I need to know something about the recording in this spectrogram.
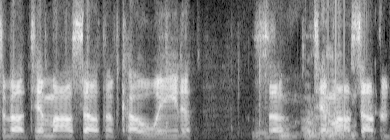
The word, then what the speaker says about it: Coweta: Oklahoma area but specifically Coweta okay Coweta that's how we pronounce it all right because when I packed your packages I was I was like is it coeta right it happens all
